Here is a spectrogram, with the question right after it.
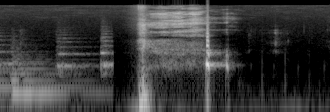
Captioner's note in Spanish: Se ríe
